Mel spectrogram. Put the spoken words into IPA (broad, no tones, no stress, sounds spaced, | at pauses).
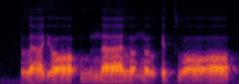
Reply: l a ɾʲ ɒː ʔ uː n aː l ɒ n ɒ l ʔ ɛ kʷ ɾ ɒː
